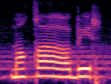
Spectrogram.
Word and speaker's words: مقابر: തന്നെ ആ ആയത്തിൽ നമ്മൾ ശ്രദ്ധിക്കേണ്ടത് മഖാബിർ ബിർ എന്ന റായിനെ നമ്മൾ കനം കുറപ്പിച്ചിട്ട് വേണം ഇര് എന്ന് ആയിട്ടാണ് നമ്മൾ പറയണം ചെയ്യേണ്ടത്. മഖാബിർ എന്നാണ് നമ്മൾ പറയണം ചെയ്യേണ്ടത്.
